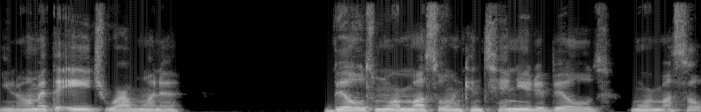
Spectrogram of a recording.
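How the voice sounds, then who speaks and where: At a moderate pace, a woman talks in a monotone, flat delivery with a very deep, low pitch. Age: 50s. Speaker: podcast host and wellness/yoga teacher. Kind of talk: casual monologue.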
